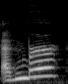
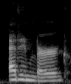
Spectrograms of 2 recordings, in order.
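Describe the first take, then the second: First: It is pronounced unlike the common American way. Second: It is pronounced the way many Americans say it. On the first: The speaker calls it right. "I think it's Edinburgh" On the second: The speaker calls it wrong. "I know it's not Edinburgh, Edinburgh, like a lot of Americans say"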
